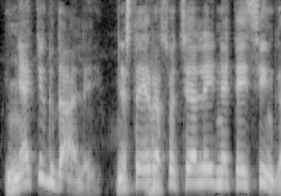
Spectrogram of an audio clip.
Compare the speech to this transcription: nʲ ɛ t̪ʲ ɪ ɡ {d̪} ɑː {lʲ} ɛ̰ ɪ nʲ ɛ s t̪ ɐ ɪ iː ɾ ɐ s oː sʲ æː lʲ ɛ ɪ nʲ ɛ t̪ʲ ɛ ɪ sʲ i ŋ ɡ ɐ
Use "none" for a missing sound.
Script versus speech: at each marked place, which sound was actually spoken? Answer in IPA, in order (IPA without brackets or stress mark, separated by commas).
d̪, lʲ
